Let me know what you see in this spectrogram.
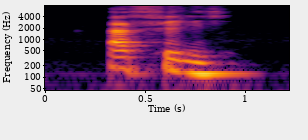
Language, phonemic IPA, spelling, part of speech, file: French, /a.fe.li/, aphélie, noun, LL-Q150 (fra)-aphélie.wav
- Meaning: aphelion (the point in the elliptical orbit of a planet where it is farthest from the sun)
